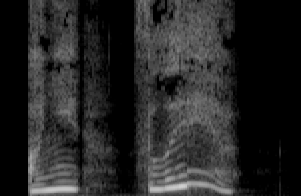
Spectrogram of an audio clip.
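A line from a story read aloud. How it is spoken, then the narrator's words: Girl's trembling question. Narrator (Russian): дрожащим голосом спросила девочка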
